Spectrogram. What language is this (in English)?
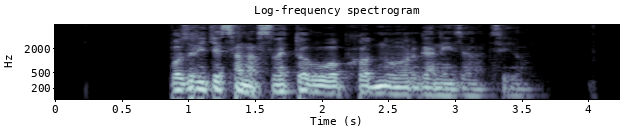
Slovak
